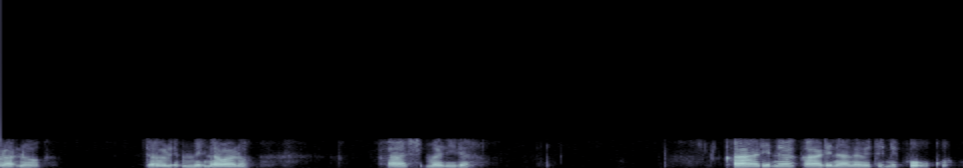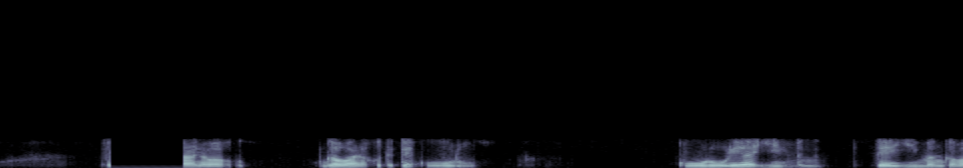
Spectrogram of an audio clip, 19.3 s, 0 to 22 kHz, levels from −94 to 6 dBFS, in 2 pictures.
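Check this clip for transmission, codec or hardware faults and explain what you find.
Three faults are present: G.729 coding throughout, one dropout to a faint residue, and three bursts of VoIP packet loss concealed by the speech codec.

G.729 codec, throughout: the speech has been squeezed through a low-rate model coder. The sound fits G.729A at 8 kbit/s. Instead of sending the waveform, it sends a vocal tract filter, pitch and a few pulses every 10 ms, and the line passes only about 300 Hz to 3.7 kHz. The result is plainly audible damage: thin, band-limited speech with a rough, slightly synthetic texture.

Audio dropout to a faint residue, 10.73 to 11.45 s: the wanted signal vanishes for about 0.72 s, likely because the input connection broke while the path behind it stayed live. The speech cuts off abruptly mid-flow. The gap holds only mains hum, very far below normal speech level, and then the speech snaps back just as suddenly. 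It sounds nothing like a natural pause or fade.

VoIP packet loss concealed by the speech codec, at 13.68 to 13.76 s, 15.72 to 15.76 s and 17.42 to 17.68 s: packets failed to arrive and the decoder filled the holes by extending its last pitch and filter at falling gain. The losses are 60 ms and 40 ms in the first two cases. In the third, 140 ms is lost in pieces across 160 ms, with the longest stretch lasting 80 ms. Each gap turns into a smeared, buzzy tone or coloured noise that fades, and the speech stays weak and distorted briefly after it resumes.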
